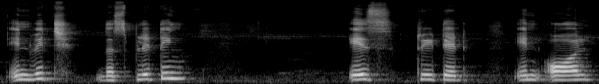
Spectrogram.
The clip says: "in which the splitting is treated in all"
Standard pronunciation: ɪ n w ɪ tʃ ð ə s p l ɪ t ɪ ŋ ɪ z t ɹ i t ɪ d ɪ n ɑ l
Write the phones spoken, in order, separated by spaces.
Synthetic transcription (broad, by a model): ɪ n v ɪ tʃ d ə s p l ɪ t ɪ ŋ ɪ z t ɹ i t ɪ d ɪ n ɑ l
